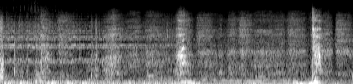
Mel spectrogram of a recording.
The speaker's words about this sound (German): Erst als sie der National Recreation Area entkommen waren, blieben sie keuchend und erschöpft am Rand der Straße stehen.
